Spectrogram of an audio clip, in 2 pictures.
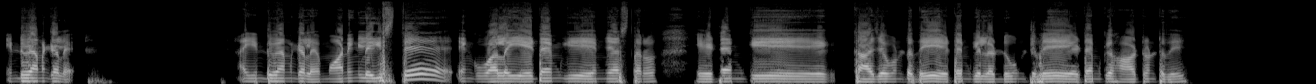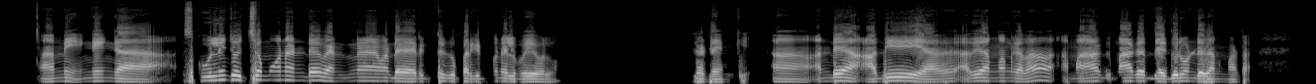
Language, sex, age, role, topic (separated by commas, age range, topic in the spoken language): Telugu, male, 30-34, guest, మీ చిన్నప్పటిలో మీకు అత్యంత ఇష్టమైన ఆహారం ఏది?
